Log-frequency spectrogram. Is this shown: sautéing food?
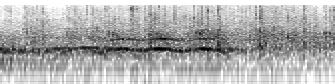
no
